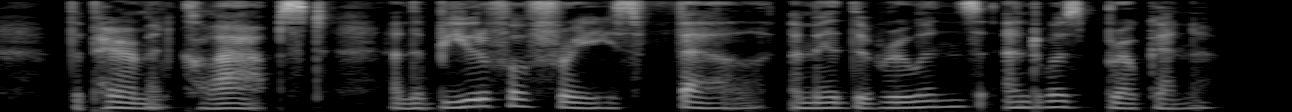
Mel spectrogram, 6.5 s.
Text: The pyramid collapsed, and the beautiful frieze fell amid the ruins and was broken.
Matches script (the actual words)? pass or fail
pass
